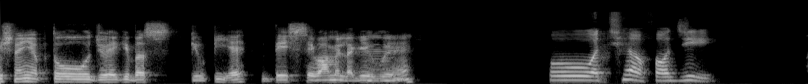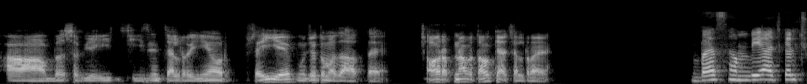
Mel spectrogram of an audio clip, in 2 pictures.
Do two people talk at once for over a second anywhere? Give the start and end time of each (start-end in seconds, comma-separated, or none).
none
